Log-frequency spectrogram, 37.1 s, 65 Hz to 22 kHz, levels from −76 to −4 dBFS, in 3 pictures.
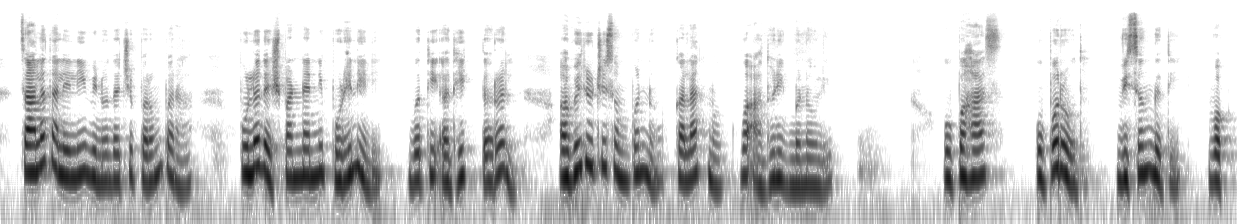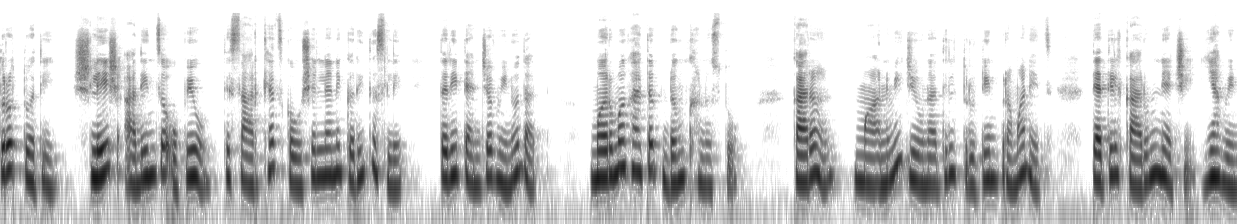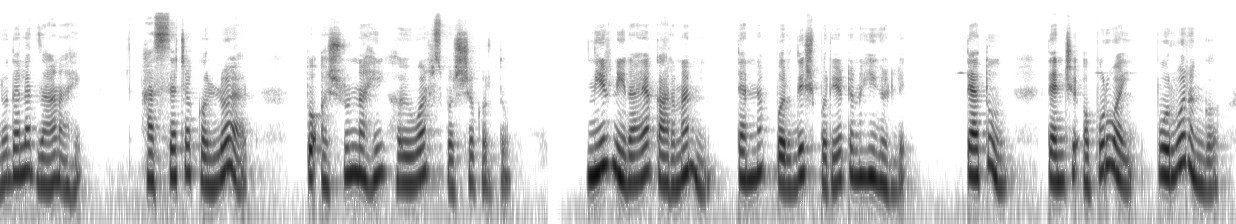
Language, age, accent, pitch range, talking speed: Marathi, 30-49, native, 195-235 Hz, 100 wpm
